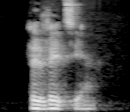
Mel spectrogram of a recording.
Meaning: Switzerland (a country in Western Europe and Central Europe)
- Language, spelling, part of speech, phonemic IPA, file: Romanian, Elveția, proper noun, /elˈve.t͡si.(j)a/, LL-Q7913 (ron)-Elveția.wav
